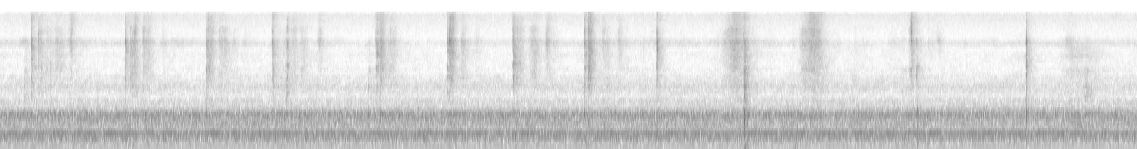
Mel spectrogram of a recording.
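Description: A deck of Neapolitan playing cards being shuffled and handled, with faint papery clicks roughly once a second and one sharper click about nine seconds in. A steady low hum runs underneath.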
